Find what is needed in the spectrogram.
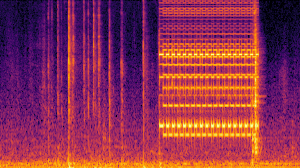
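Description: Electric doorbell ringing for about two seconds with a fast fluttering trill, starting about three seconds in and cutting off sharply, after a few faint clicks.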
